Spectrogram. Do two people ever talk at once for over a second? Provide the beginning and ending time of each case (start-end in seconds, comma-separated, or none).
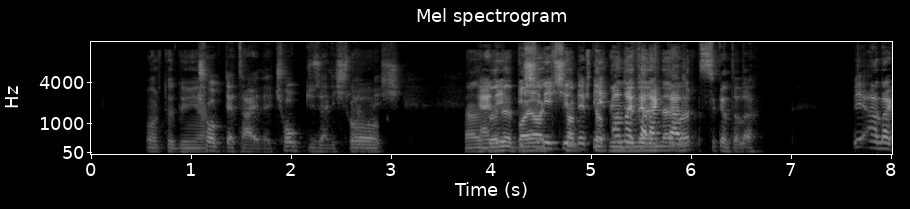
3.9-6.1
